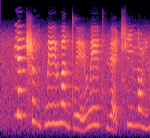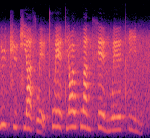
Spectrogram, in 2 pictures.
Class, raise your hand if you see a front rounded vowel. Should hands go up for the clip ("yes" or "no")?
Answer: yes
